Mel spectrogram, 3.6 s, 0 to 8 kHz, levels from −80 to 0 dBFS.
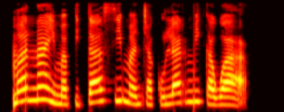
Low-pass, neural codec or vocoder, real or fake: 7.2 kHz; none; real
